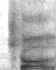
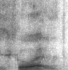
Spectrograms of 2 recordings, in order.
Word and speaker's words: Skål: I know it's the Swedish, but the A is an O, right? It's Cheers. Skull. Cheers. Skål. Yeah. Skull. Charlie Skull. Charlie Skål.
